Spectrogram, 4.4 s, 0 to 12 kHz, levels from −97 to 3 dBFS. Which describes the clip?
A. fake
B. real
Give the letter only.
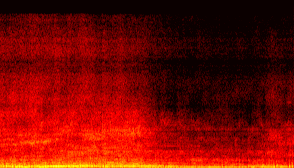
A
